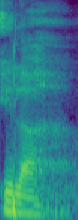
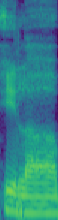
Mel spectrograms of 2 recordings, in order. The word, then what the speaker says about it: إلى: yang ketiga Insyaallah Azani ilah huruf atau yang kedua adalah ilah dalam pengucapan jangan Terbalik ya Ini bacanya illa bukan Ila ada ilah ada Ilah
